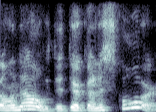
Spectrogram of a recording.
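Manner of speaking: anxious, fretful blurt with nervous, swooping alarm. Retelling a tense moment in a football game: retelling own nervous worry. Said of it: "I started to get so nervous 'cause I'm like".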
